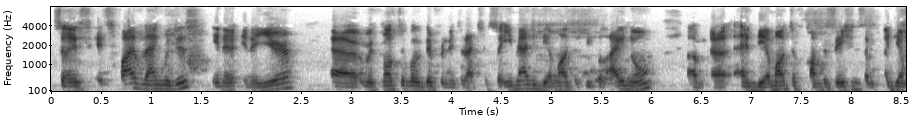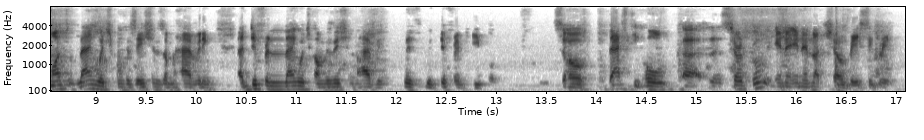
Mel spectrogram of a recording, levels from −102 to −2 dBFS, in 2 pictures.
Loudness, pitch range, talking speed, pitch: -22 LUFS, 110-130 Hz, 210 wpm, 120 Hz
